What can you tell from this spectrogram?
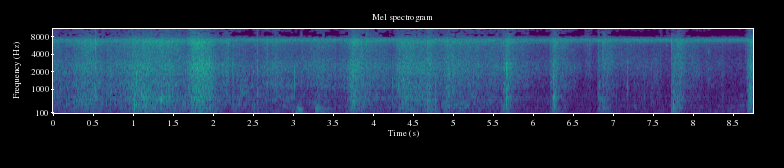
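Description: Footsteps and the rustle and swish of ferns and tall grass as people push through dense swamp undergrowth, in irregular crackling strokes. A steady high insect buzz runs underneath.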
